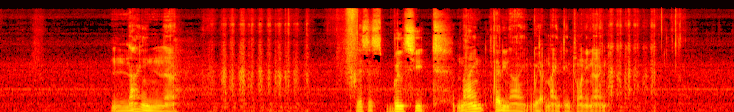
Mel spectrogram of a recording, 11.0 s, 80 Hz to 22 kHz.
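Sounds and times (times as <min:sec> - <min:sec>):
coin scraping scratch-off ticket: 0:09.0 - 0:09.9.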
